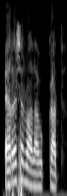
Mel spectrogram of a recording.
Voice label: I have a reservation, basque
